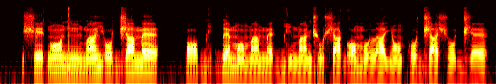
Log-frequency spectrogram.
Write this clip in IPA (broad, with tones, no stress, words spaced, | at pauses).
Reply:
ʃe˧ɡɔ̃˧ dĩ˨bã˨˦ jo˧ d͡ʒa˦mɛ˦˨ | k͡pɔ˨ bi˨˦ɡ͡bɛ˧ mɔ̃˨mã˧ mɛ˨ɡ͡bi˨ mã˨˦d͡ʒu˦˨ʃa˨˦ ɡɔ˦˨mo˨la˨ jɔ̃˧ko˧d͡ʒa˧ʃo˨ d͡ʒɛ˨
